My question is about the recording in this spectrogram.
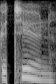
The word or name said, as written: Gatun Lake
